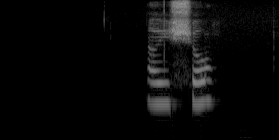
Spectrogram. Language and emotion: Russian, neutral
